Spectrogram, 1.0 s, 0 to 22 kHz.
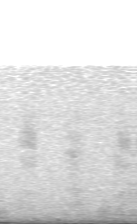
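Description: Pen writing the chemistry formula MnO4 negative during a class 11 lesson on balancing redox equations by the ion-electron method, a soft continuous scratching lasting about a second with no talk.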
